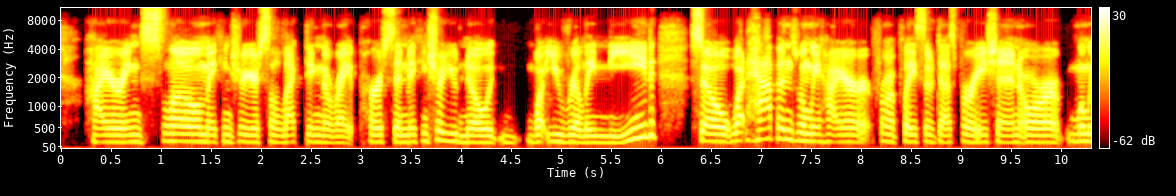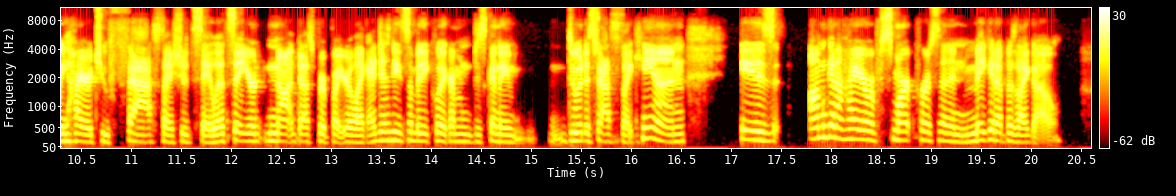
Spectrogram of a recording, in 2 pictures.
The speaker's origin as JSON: {"language": "English", "region": "New England", "country": "United States", "tie": "born or raised there", "lives_now": "Los Angeles, United States", "said": "I grew up in New England, so the fall, I miss it when I'm in LA."}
